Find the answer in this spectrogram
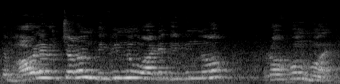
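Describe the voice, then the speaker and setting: A woman's voice: high-pitched, quick pace, mellow, muffled recording. A woman teaching English vowel sounds to pupils, patiently repeating words and asking questions to check they follow. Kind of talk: Bengali-language grammar lesson. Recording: roomy, distant, faint background hiss.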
